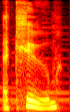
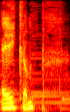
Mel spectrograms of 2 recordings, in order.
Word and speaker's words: Acomb: in an area that we've been calling a coombe, but actually it's just called Acomb. And the B is silent.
